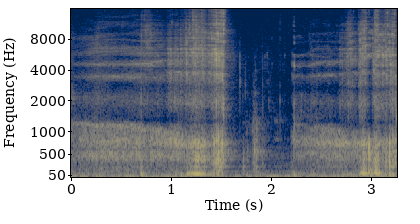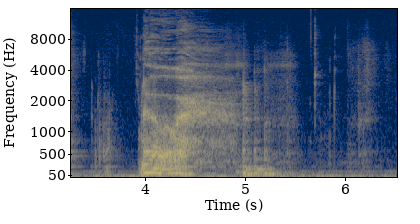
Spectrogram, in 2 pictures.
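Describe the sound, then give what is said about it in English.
A cat, Pippa, licks and chews at things inside an open cabinet in a series of wet, crunchy bursts that come in uneven clusters, fairly loud, with a person briefly speaking partway through. “Don't lick any of that stuff. I can hear you licking.”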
